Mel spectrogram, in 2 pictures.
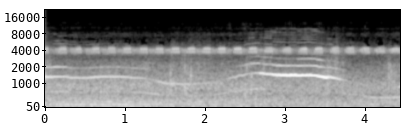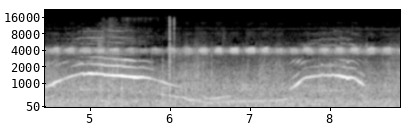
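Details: Park cats in a long-running feud trade drawn-out wails that rise and fall in arcs, three or four swelling howls with one lower dipping growl-like moan, set against a continuous pulsing insect chorus.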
